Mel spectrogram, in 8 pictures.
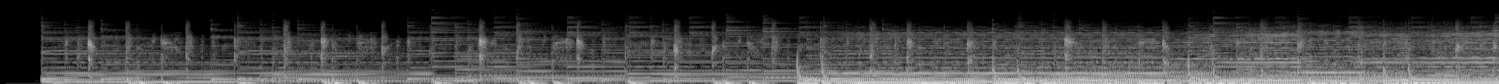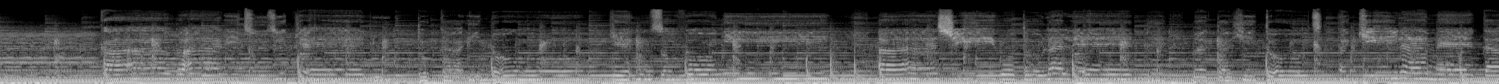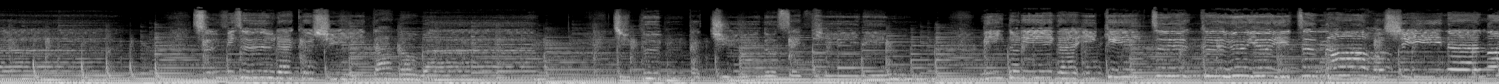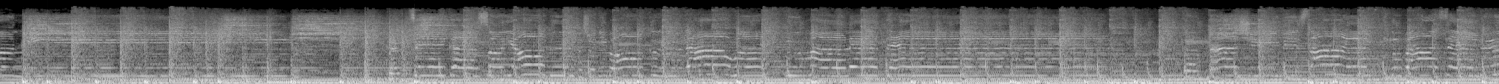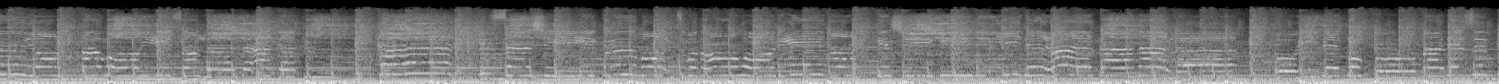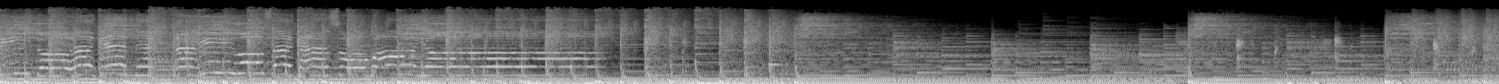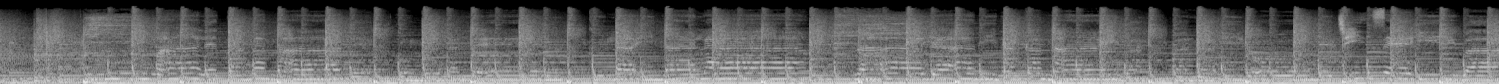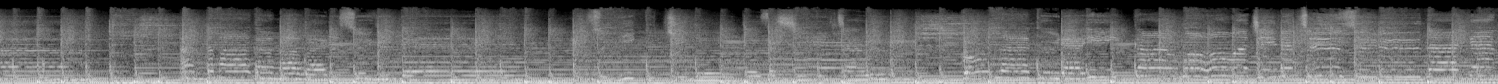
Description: The first Japanese opening theme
